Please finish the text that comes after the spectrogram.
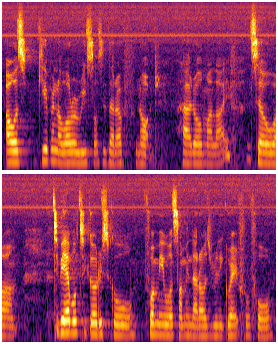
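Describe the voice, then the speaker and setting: A young woman from Egypt speaking hesitantly as a panellist on stage, pausing often, into a handheld microphone. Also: mid-range voice, fairly even intonation, warm tone, slight background noise. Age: young adult. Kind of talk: personal account in a panel discussion. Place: stage in an auditorium with audience.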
